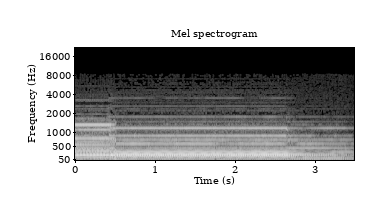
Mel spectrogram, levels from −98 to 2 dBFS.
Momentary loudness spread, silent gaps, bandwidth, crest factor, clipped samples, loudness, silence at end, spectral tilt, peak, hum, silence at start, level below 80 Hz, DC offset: 8 LU; none; 4.2 kHz; 10 dB; under 0.1%; -16 LUFS; 0 s; -11 dB/octave; -4 dBFS; none; 0 s; -32 dBFS; under 0.1%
